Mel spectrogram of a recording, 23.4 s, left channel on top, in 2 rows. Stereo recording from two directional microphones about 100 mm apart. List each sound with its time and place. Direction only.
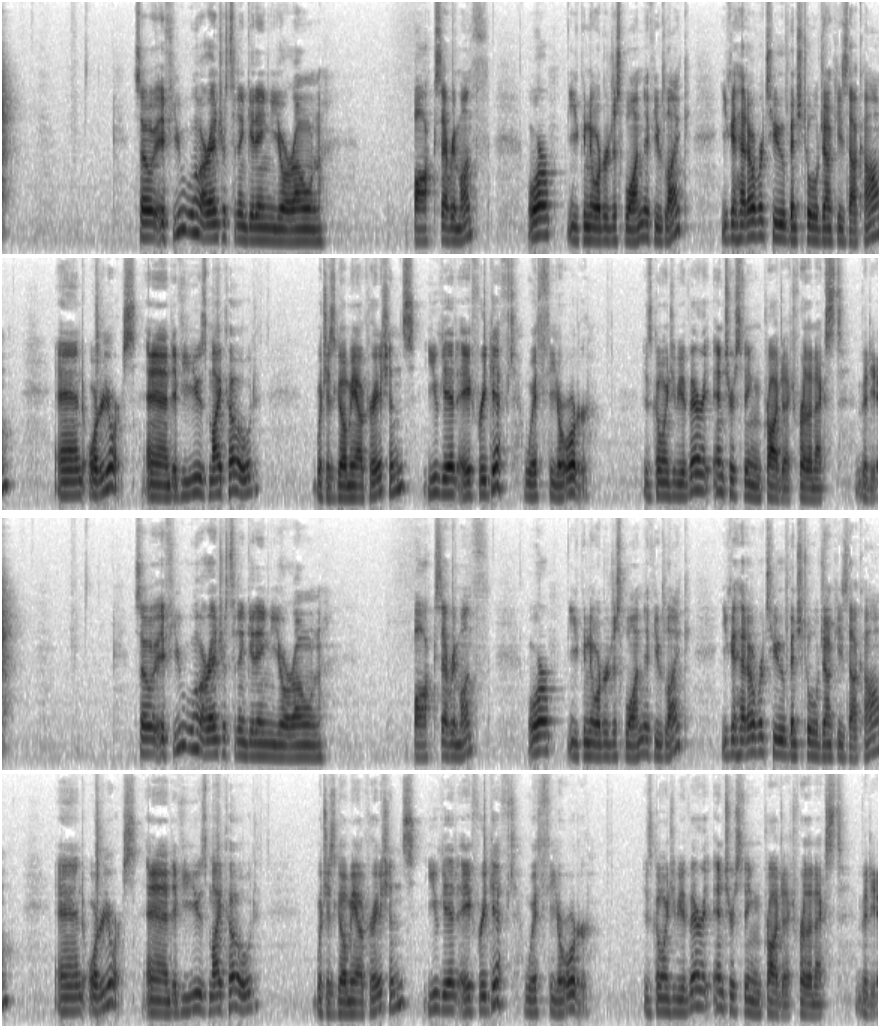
1.7 s speech: 35° left (ahead or behind)
5.5 s speech: 35° left (ahead or behind)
